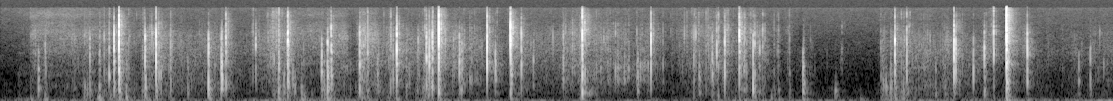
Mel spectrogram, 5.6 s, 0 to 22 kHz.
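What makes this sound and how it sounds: The front of a full 2 kg plastic bag of dry green lentils, resting on one hand, is scratched and pressed with long nails. It makes quiet, bright, crisp crinkling with rapid crunchy clicks and rustles. The sharp, short bursts come in uneven clusters with little low end.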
